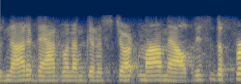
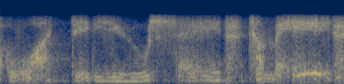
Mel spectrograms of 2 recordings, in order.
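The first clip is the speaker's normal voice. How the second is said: slow, softer, breathy threat; menacing whisper; 3 semitones lower, 14 dB quieter, much slower than usual. Retold or imitated. Mom threatening the clerk, slow menacing whisper. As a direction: hiss it slowly, deadly calm. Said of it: "and she said".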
